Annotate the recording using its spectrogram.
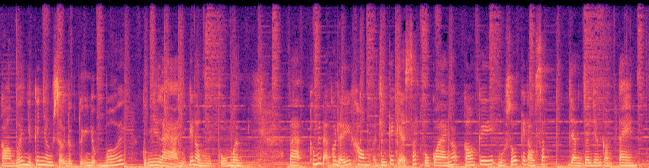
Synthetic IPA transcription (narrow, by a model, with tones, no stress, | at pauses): kɔ˨˩nvəː˨˦jɲɨ̰˧˥ŋkaː˨˦jɲə˧nsɨ̰˧˨ɗɨ˨˩ək̚t̪wi˧˩ənzʊ̰˧˨wŋ͡mməː˨˦jkʊ̰˧˥ŋ͡mɲɨ˧laː˨˩ɲɨ̰˧˥ŋkaː˨˦jɗə˨˩wŋ͡mŋi˨˩p̚ku˧˩əmï˨˩ŋ̟ | vaː˨˩xŋ͡mi˦˥ɓa̰ː˧˨kɗe˧˩ʔi˨˦xə˧wŋ͡mʔə˧˩t͡ɕe˧nkaː˨˦jkɛ˧˩sa˦˥jt̚ku˧˩əkwʔaː˧nʔaː˨˦kɔ˨˦kaː˨˦jmo˨˩t̚so˨˦kaː˨˦jɗa˨˩wsə˦˥p̚za˨˩jŋ̟t͡ɕɔ˧zə˧nkə˨˩nt̪ɛ˧n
